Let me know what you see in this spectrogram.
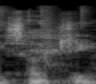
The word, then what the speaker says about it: Xochitl: Sochi. It's like the Russian city, Sochi.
